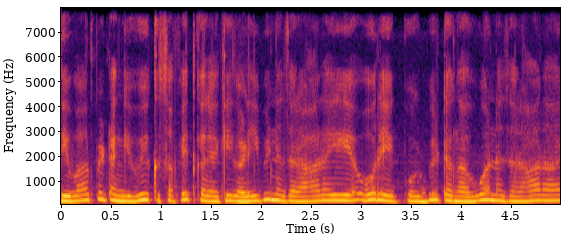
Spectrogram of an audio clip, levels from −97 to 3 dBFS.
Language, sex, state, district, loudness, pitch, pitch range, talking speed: Hindi, female, Bihar, Katihar, -14 LUFS, 215 Hz, 200-230 Hz, 300 wpm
